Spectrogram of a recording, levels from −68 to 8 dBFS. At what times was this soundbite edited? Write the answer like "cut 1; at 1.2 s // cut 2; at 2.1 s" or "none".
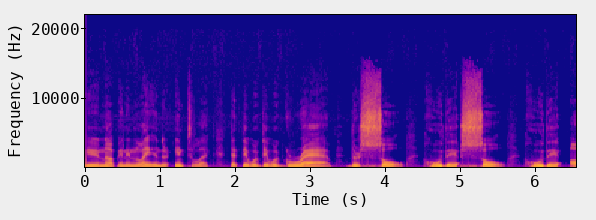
cut 1; at 2.3 s // cut 2; at 5.0 s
